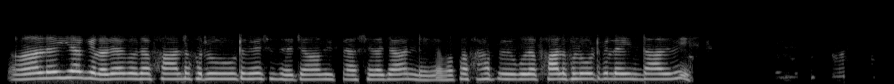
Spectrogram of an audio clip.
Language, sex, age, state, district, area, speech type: Dogri, female, 45-60, Jammu and Kashmir, Udhampur, rural, conversation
